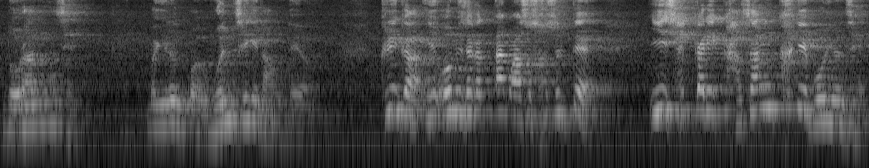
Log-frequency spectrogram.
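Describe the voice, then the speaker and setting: High-voiced Korean pastor preaching in hall. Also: male voice, a little hiss or hum. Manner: animated preaching with vivid everyday examples. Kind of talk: sermon. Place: church sanctuary. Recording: roomy church hall from a distance.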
